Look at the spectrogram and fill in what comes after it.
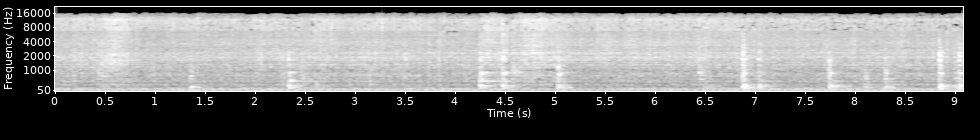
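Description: Enoki mushroom clusters dusted in starch sizzling steadily in oil in a nonstick frying pan. Scattered light clicks and scrapes of metal tongs against the pan as the clusters, browned underneath, are turned over.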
